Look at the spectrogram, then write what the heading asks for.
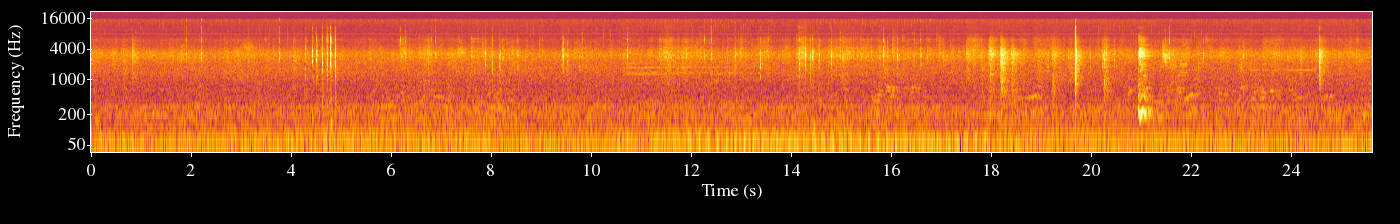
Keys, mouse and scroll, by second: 1.9-2.5 click, 6.2 click, 7.9 shift+f, 8.4-8.9 scroll down 1, 9.5 g, 9.8 scroll up 1, 9.9-10.8 middle click, 12.3 click, 13.6-14.2 alt+middle click, 14.1-15.0 typing, 14.7 scroll down 1, 15.0-15.9 alt+middle click, 16.1-16.7 scroll up 2, 16.1 g, 16.5 middle click, 21.5 click, 25.3-25.6 click.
